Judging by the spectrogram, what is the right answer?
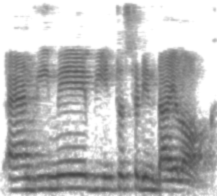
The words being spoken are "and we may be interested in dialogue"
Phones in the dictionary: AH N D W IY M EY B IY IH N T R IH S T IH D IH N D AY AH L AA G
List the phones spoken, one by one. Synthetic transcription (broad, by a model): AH N D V IY M EY B IY IH N T R IH S T IH D IH N D AY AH L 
